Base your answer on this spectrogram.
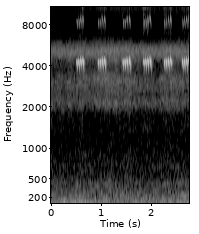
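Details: Cricket on a summer night giving six evenly spaced trilled chirps, each a tight cluster of rapid pulses, against a faint continuous buzz.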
